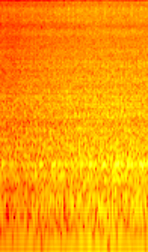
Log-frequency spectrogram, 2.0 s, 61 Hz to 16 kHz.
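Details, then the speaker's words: 2013 Toyota Venza 2.7L after engine replacement, driven about 300 miles, clean oil: steady, even idle, no knocking, pinging or ticks, slightly loud from long exhaust manifold runners; normal idle. "Still runs amazing. I will say, because of the exhaust manifold design, these engines are just a tad bit louder than the average vehicle."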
